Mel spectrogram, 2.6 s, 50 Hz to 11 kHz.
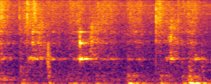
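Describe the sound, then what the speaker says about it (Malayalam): Snack ingredients are stirred and roasted in a pan, with a faint sizzle under the occasional scrape and clink of a utensil against the pan. "ഇതിപ്പോൾ ഇവിടെ ഒരു 2 മിനിറ്റ് ഒന്ന് ഈ ഒരു രീതിയിലൊന്ന് റോസ്റ്റ് ചെയ്തെടുത്തിട്ടുണ്ട്."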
